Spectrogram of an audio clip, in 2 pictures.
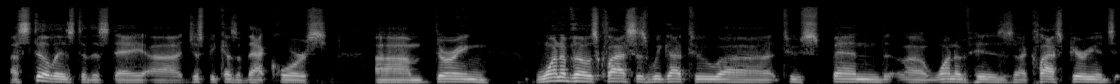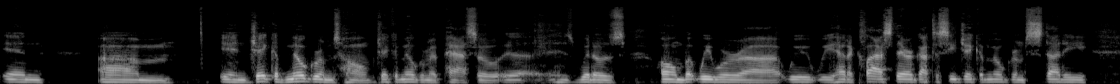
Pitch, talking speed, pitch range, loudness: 115 Hz, 165 wpm, 105-120 Hz, -26 LUFS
